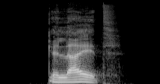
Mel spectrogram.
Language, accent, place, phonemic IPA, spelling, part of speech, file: German, Germany, Berlin, /ɡəˈlaɪ̯t/, Geleit, noun, De-Geleit.ogg
- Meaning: escort (group of people providing protection)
